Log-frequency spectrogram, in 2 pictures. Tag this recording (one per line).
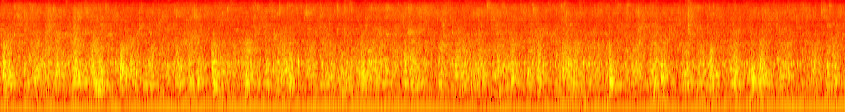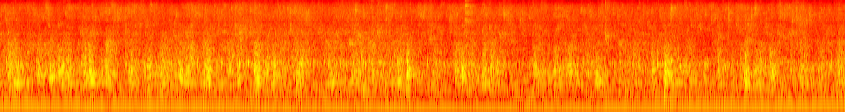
water
wash
washing
machine
rinse
washing-machine
cycle
soap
